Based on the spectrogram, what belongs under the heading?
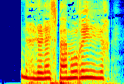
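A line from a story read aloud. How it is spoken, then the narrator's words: Pleading woman. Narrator (French): supplia-t-elle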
